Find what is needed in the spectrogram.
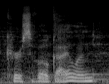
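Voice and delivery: ordinary talk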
